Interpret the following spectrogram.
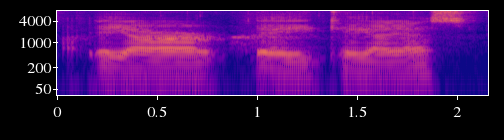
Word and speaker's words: Arrakis: But it's not spelled like arachnid. It's Arakis.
